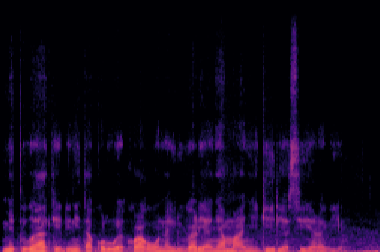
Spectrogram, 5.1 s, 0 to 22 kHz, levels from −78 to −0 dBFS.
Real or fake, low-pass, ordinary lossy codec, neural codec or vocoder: fake; none; none; codec, 44.1 kHz, 7.8 kbps, DAC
